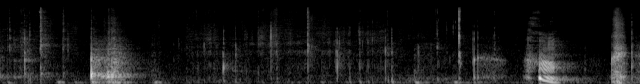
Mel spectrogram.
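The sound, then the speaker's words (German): A hand rummages through paper slips in an old coffee tin, making many irregular rustles, light clicks and metallic knocks, soft at times and with a few louder bursts. “eine alte Kaffeedose mit immer weniger werdenden Zetteln, auf denen die noch offenen Jahreszahlen notiert sind. Ich greife mit der rechten Hand in die Dose, mische ein bisschen durch und ziehe folgendes Jahr.”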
